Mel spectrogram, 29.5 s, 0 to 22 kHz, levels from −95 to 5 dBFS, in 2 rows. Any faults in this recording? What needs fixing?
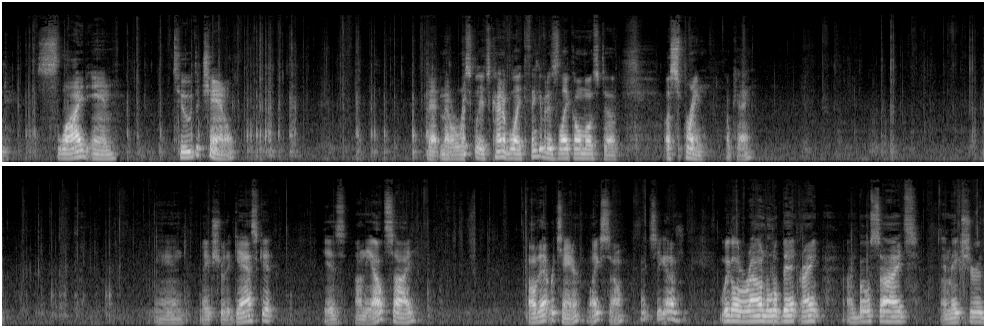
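Two short bursts of damaged data in a compressed stream, at 6.92 to 6.94 s and at 26.29 s. At each, corrupted bytes make the decoder misread frames and lose sync until it finds a valid header, producing a brief glitch. A spectrogram shows a thin vertical break cutting across the sound. The waveform shows a tiny discontinuity or odd spiky fragment. To prevent it, fix the transfer or storage path and verify files with checksums before decoding, re-fetching any that fail.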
